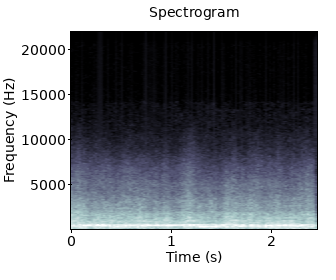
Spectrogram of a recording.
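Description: Dirt-track super late model race cars running at speed: a steady, fairly faint engine drone whose pitch rises slightly and then falls away.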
